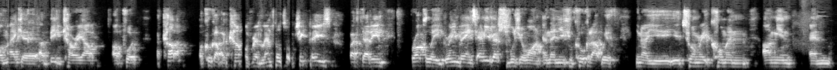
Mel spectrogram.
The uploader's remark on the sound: over a zoom call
